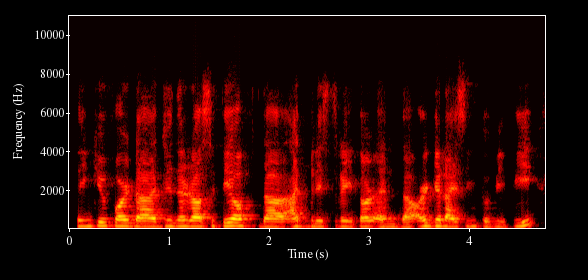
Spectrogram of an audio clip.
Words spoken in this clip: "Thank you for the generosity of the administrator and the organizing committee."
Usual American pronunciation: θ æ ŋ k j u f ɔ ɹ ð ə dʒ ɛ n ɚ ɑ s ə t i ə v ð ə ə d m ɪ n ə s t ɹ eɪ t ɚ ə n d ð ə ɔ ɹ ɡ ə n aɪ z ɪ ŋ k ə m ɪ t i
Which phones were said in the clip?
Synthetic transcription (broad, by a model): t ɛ ŋ k j u f ɔ ɹ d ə dʒ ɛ n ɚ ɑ s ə t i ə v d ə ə d m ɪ n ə s t ɹ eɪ t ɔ ə n d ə ɔ ɹ ɡ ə n aɪ s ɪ ŋ k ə m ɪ t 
